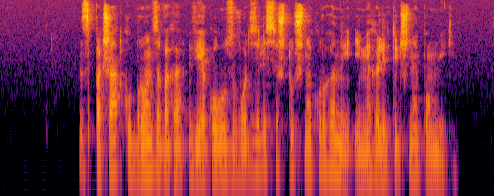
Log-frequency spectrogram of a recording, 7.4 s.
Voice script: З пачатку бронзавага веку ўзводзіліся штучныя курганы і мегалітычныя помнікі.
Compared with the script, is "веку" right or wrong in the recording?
right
